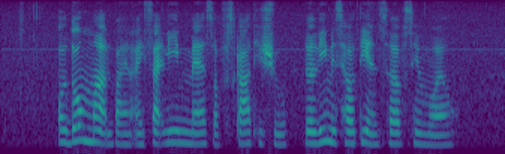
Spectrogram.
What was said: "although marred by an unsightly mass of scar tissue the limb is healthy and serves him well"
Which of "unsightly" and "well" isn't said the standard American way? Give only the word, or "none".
unsightly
